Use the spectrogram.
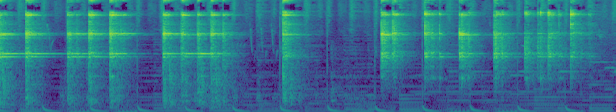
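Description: Two drinking glasses clinking together over and over in quick bright chimes, close and loud, with a ringing tone after each tap and no talking.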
